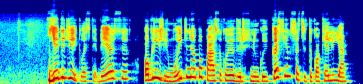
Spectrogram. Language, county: Lithuanian, Kaunas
